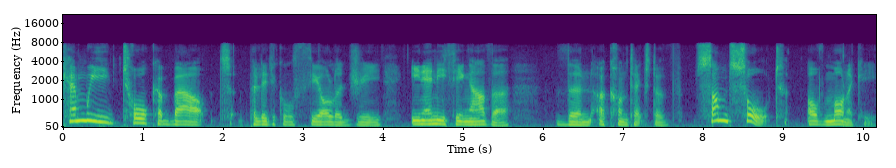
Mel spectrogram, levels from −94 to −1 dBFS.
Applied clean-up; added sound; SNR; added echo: none; none; none; none.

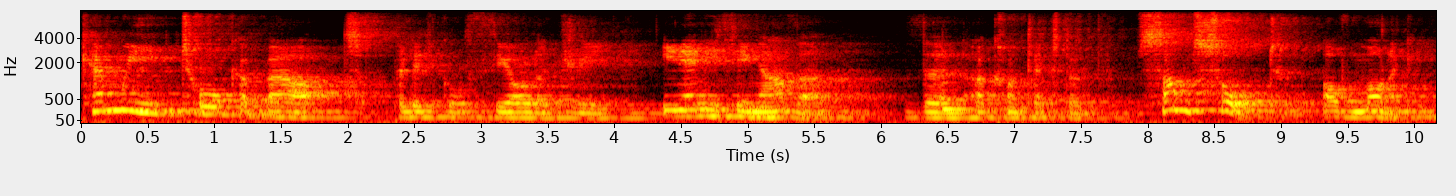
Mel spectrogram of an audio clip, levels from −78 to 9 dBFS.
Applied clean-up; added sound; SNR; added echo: none; Bowed string instrument; 6 dB; reverberation time 1.6 s.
